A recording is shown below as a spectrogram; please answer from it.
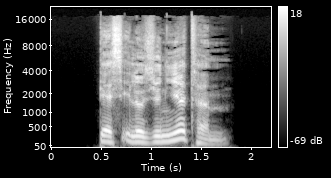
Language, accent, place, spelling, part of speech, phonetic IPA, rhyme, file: German, Germany, Berlin, desillusioniertem, adjective, [dɛsʔɪluzi̯oˈniːɐ̯təm], -iːɐ̯təm, De-desillusioniertem.ogg
- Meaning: strong dative masculine/neuter singular of desillusioniert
